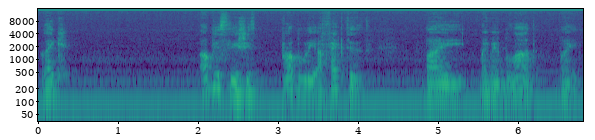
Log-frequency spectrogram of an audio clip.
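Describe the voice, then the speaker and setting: A man speaking in character through a game playthrough, halting and often repeating himself. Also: medium pitch, lively intonation, noisy background. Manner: hesitant, halting, repeats words. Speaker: role-playing gamer. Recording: loud music behind.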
